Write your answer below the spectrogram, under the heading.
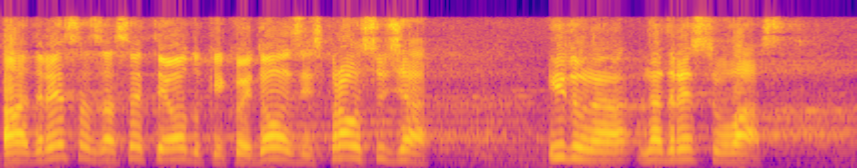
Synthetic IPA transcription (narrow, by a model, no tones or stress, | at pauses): aːd̪ɾe̞sazasʋe̞t̪e̞o̞d̪lˠuke̞ko̞jed̪o̞lazeispɾaʋo̞suːd͡ʑa | id̪uːnanaːd̪ɾe̞suvlˠaːst̪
